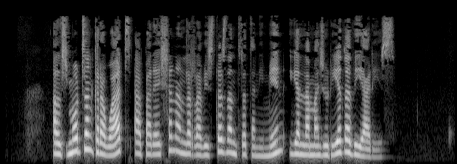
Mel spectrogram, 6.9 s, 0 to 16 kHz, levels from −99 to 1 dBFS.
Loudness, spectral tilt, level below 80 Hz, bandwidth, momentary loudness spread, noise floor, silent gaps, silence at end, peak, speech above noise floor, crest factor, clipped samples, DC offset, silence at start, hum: -21 LUFS; -5 dB/octave; -72 dBFS; 11.5 kHz; 10 LU; -78 dBFS; none; 1 s; -4 dBFS; 57 dB; 18 dB; under 0.1%; under 0.1%; 0.8 s; none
